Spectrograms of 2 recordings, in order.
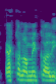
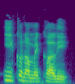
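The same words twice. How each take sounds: First: The first vowel is not the letter-name E. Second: The first vowel sounds like the letter-name E. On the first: The speaker calls it wrong. "it's not e- economically" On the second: The speaker calls it right. "economically with a E"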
